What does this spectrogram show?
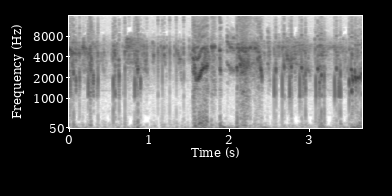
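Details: Swiftlet lure sound called Naga Birahi: loud, crowded high chirping and twittering with scattered short whistles and crackling clicks, without pause.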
